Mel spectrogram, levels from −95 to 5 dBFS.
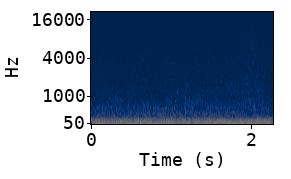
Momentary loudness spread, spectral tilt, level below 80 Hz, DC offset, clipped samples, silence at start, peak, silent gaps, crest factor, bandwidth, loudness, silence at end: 2 LU; -6.5 dB/octave; -54 dBFS; under 0.1%; under 0.1%; 0 s; -40 dBFS; none; 12 dB; over 20 kHz; -58 LUFS; 0 s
